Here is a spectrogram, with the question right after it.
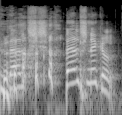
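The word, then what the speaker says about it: Belsnickel: Sure, I have the pronunciation Belschnickel. So I am pronouncing it right.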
